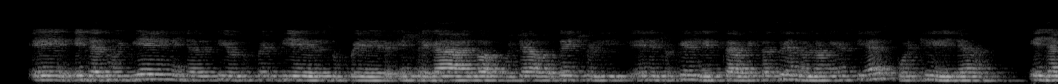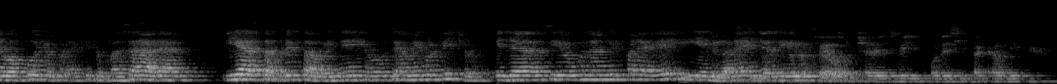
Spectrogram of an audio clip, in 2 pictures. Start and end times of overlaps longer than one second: 17.7-19.0

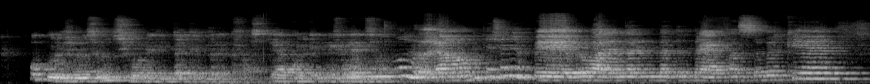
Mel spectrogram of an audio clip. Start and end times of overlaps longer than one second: none

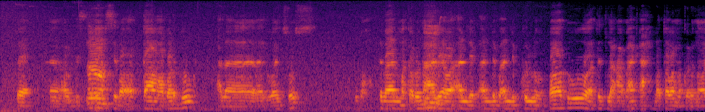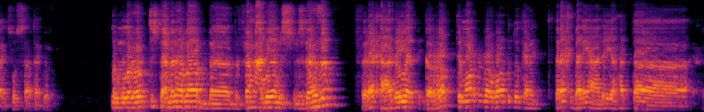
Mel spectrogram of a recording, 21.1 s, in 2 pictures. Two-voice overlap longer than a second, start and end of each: none

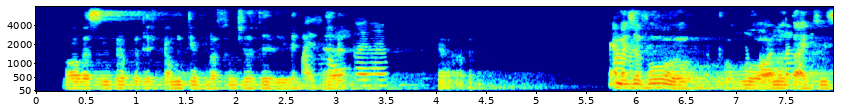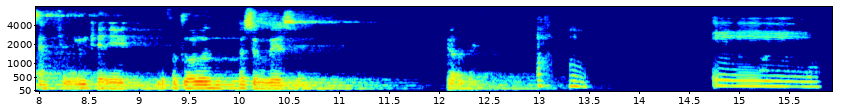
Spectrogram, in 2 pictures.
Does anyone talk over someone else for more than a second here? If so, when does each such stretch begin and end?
none

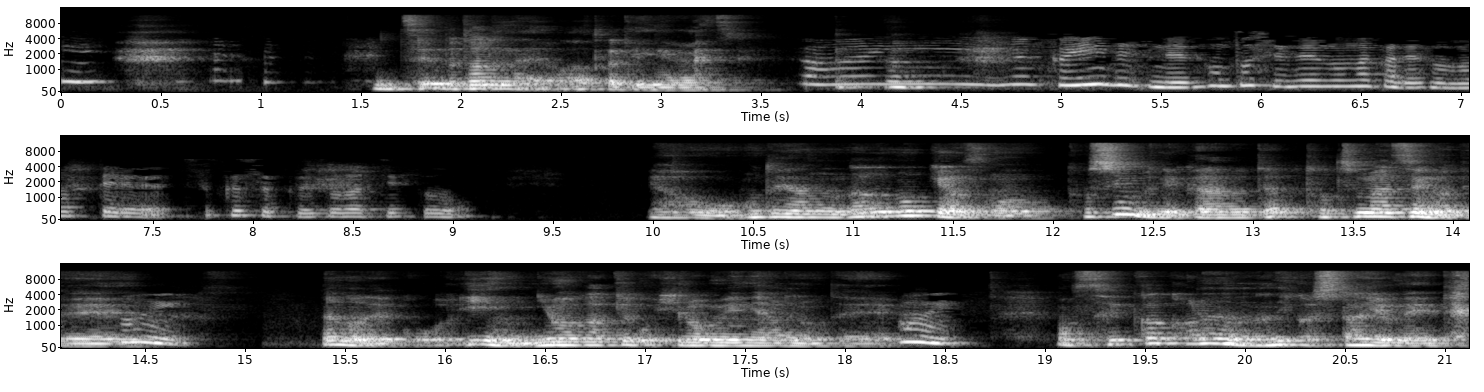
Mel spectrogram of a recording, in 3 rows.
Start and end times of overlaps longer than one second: none

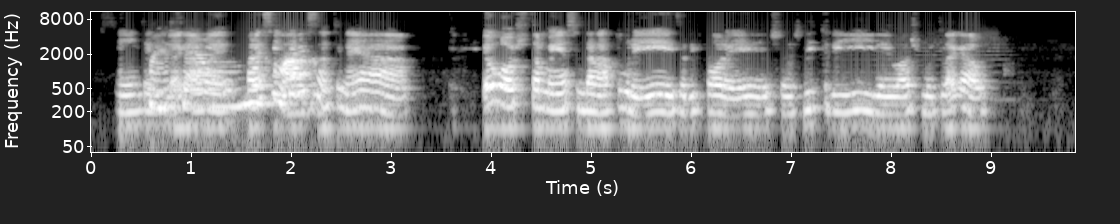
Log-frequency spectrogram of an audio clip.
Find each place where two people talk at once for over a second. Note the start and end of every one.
0.6-2.3

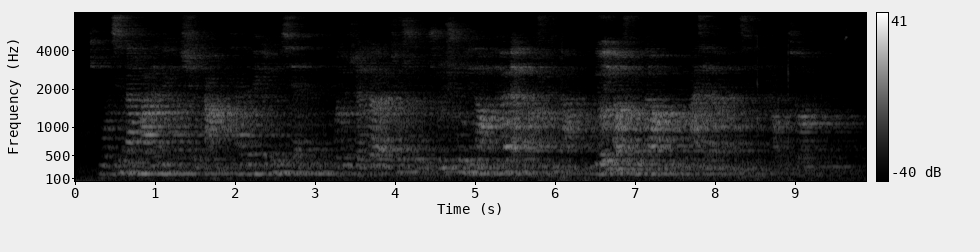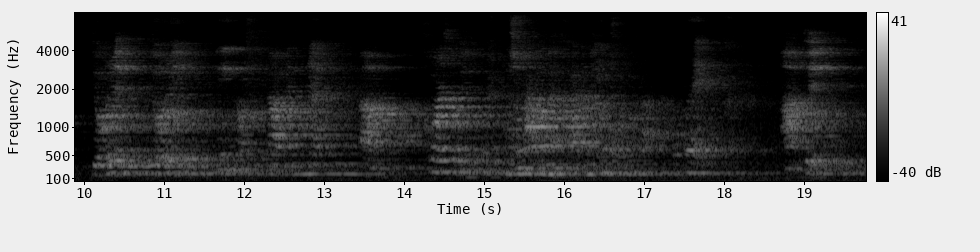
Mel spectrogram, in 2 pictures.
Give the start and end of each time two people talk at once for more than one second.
14.9-16.9

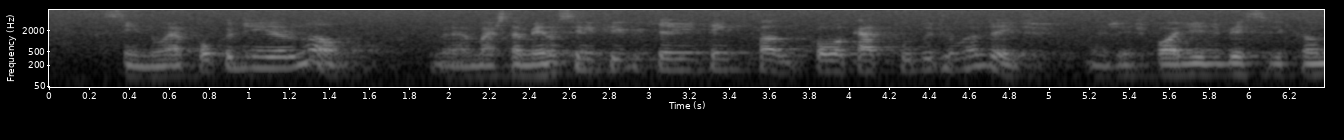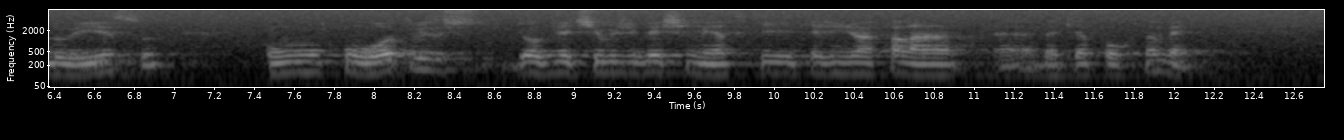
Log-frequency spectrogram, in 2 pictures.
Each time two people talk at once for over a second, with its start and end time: none

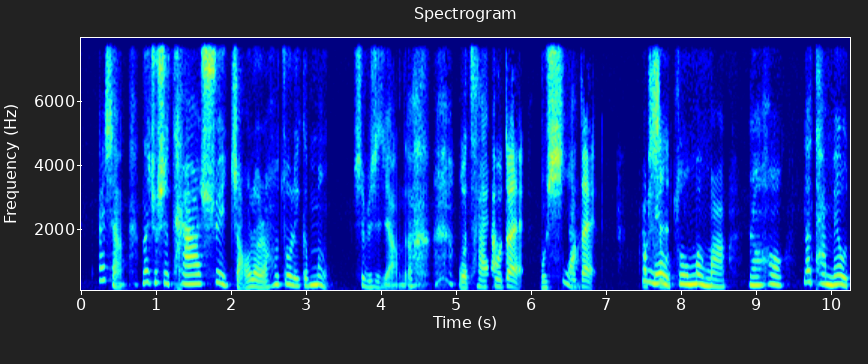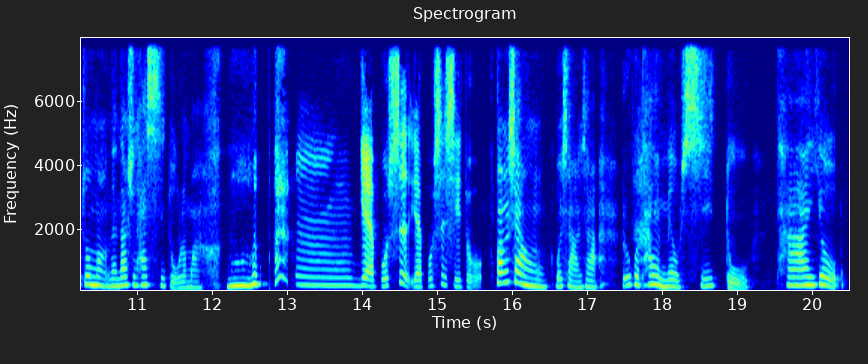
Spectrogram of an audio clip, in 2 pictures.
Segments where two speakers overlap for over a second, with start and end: none

